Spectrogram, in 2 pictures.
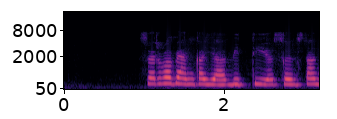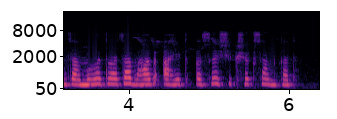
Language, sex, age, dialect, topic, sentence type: Marathi, female, 25-30, Northern Konkan, banking, statement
